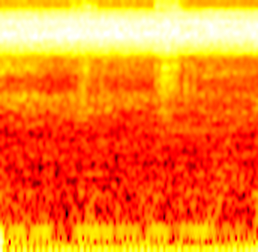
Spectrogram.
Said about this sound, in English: I can hear a bulldozer or other piece of heavy equipment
